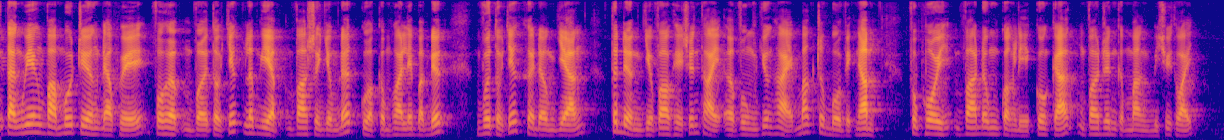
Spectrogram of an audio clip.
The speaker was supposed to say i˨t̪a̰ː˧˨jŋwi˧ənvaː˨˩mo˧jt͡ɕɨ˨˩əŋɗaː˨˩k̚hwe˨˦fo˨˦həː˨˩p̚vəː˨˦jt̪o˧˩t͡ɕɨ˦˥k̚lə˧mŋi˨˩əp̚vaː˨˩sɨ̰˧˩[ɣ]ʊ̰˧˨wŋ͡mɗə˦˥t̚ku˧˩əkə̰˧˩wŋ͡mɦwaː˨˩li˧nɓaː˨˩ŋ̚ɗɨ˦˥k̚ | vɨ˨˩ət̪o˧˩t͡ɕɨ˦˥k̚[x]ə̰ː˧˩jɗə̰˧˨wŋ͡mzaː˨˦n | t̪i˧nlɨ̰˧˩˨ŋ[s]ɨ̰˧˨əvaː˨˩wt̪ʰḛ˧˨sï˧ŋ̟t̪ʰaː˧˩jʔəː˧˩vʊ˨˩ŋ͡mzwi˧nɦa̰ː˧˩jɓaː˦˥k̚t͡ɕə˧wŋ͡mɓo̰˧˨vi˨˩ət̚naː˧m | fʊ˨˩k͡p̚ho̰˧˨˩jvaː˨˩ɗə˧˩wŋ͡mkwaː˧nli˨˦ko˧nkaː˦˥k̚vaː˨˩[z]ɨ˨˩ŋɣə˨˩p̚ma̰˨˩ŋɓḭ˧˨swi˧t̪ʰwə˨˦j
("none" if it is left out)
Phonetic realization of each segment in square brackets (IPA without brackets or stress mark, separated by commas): z, x, z, z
